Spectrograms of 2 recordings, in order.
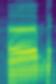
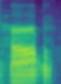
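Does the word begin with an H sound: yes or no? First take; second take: no; yes. First: The word starts without an H sound. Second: The word starts with an H sound. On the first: "in American English, we pronounce it herb" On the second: "instead of herb"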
